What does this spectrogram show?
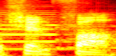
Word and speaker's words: Shenhua: Or Shenfa, I should say, because they pronounce it with a F noise.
